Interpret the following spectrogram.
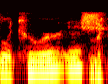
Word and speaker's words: licorice: with an eye licorice it's actually pronounced liquor-ish um and then some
